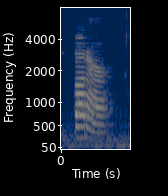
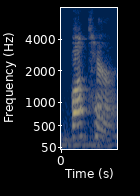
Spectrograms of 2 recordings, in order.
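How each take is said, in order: First: The middle T is a soft, quick flap. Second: The middle T is a crisp, clear stop. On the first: The speaker calls it right. "you swap the T with a soft B" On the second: The speaker calls it wrong. "won't say butter"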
